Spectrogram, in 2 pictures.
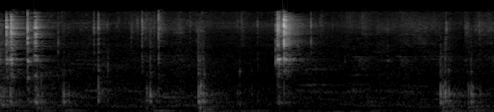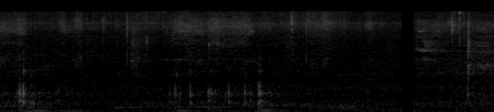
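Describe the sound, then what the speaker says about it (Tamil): Wet, irregular squelching and clinking as black kavuni rice dosa batter is mixed by hand in a bowl, with scattered louder taps of utensils against dishes. "எல்லாம் நல்லா கலந்து விட்டுறலாம் கையிலேயே."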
